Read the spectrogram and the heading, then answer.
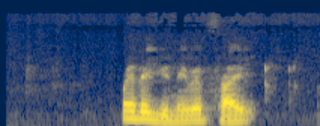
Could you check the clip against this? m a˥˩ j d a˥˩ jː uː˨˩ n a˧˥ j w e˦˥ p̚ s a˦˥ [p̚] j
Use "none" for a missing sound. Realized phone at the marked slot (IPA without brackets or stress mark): none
